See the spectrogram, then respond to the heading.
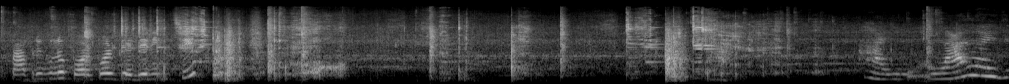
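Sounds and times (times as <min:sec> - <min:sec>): crisps frying in hot oil: 0:00.0 - 0:10.0
metal spatula scraping a pan: 0:00.5 - 0:08.4.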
